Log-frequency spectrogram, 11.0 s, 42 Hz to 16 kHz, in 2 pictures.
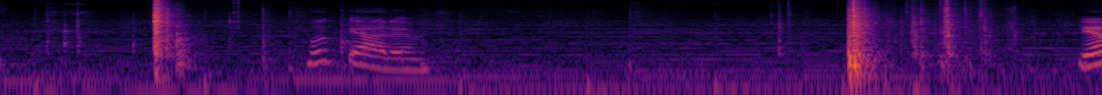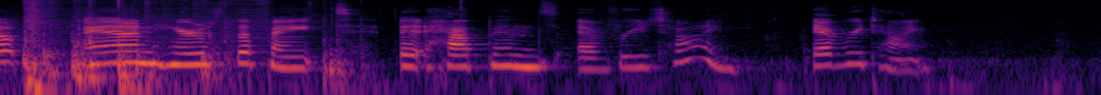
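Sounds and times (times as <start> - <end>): faint background music: 0.0 - 10.5.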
